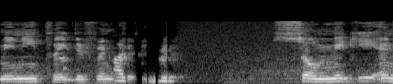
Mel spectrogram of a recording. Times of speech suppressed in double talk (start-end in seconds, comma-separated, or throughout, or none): 0.31-1.74, 3.39-3.89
